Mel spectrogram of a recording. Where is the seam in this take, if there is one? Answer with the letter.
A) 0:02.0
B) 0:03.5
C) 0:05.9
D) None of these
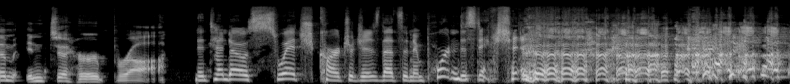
A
